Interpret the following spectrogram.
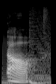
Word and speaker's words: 到: It is because the Chinese word for coming, 到, is pronounced the same as 倒, meaning upside down.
